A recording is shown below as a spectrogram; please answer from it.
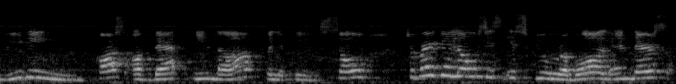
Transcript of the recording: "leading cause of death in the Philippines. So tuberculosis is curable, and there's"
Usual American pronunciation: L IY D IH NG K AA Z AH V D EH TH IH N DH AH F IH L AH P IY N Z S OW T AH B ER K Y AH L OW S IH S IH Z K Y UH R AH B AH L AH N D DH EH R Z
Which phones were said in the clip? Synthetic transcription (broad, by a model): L IY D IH NG K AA S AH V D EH T IH N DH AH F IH L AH P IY N S OW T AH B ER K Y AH L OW S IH S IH S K Y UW R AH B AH L AH N D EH R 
